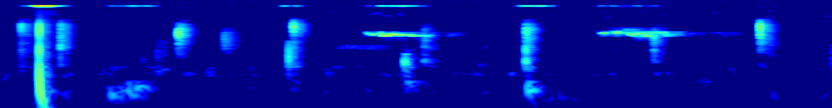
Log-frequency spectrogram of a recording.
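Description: Footsteps tread on pavement outdoors.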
